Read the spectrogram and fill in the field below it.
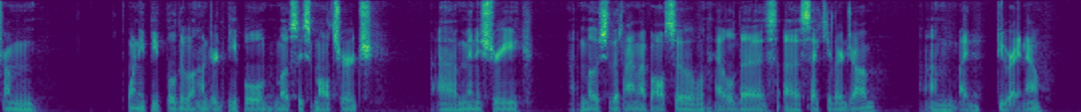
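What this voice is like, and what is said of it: Smooth radio-style voice. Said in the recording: “you sound really great. Like you could be a radio guy ... You have that good radio voice ... he was just like so smooth ... you got that radio voice, man ... You have a podcasting voice”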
